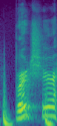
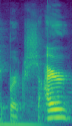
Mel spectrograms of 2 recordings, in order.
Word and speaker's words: Berkshire: Welcome to today's video where I'll be reviewing Berkshire Hathaway stock. I really hate how this company is named. I always want to say Berkshire, but I'm pretty sure it's pronounced Berkshire.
